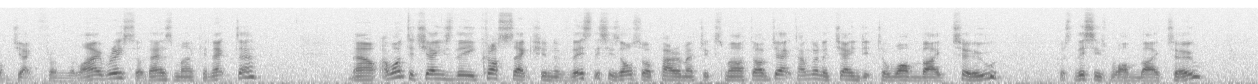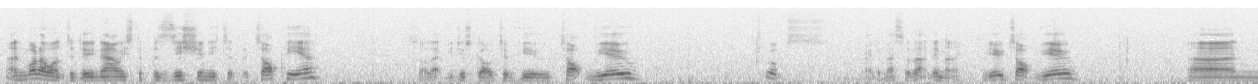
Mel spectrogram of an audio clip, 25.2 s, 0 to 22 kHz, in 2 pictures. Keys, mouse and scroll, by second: 3.0-6.8 middle drag, 6.8-8.6 drag, 9.3-10.9 middle drag, 11.4 middle click, 13.3-14.9 drag, 15.7-17.3 middle drag, 17.4-19.2 drag, 17.4 middle click, 18.9 middle click, 19.4-20.8 middle drag, 20.8-22.4 drag, 23.2-25.1 middle drag.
